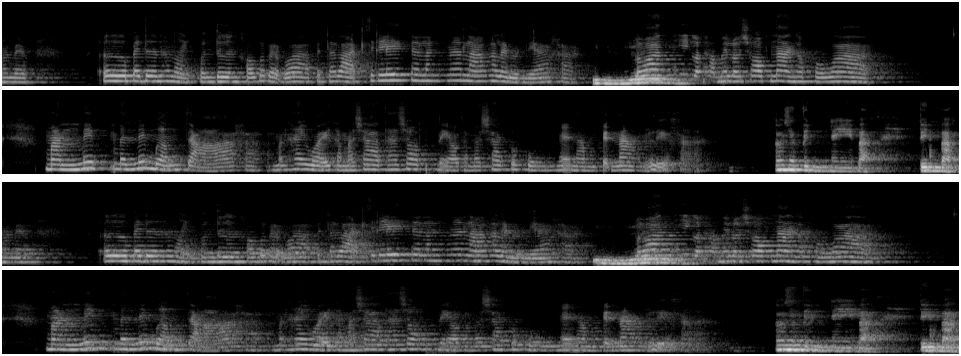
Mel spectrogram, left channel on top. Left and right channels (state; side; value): normal; both; correlation 0.31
